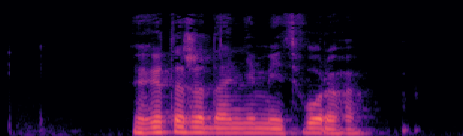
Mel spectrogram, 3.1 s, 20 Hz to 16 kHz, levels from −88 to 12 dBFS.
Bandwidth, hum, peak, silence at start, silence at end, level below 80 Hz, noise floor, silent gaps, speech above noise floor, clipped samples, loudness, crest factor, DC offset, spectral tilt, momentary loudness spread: 11 kHz; none; -10 dBFS; 0.9 s; 0.65 s; -60 dBFS; -76 dBFS; none; 51 dB; under 0.1%; -26 LUFS; 18 dB; under 0.1%; -7.5 dB/octave; 8 LU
